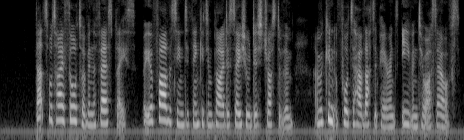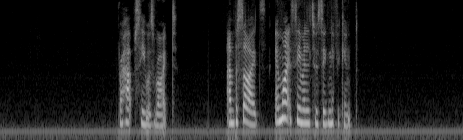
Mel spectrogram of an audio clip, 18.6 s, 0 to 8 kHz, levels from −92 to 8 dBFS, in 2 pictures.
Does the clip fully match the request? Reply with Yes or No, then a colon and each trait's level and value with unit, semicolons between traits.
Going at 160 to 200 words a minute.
No: average, 145 wpm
